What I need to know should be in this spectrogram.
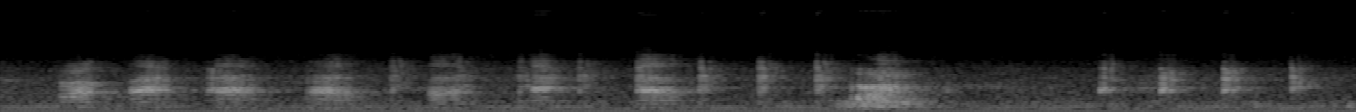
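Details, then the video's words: Seals at Zoo Augsburg, Bavaria, Germany, quarrelling and roaring at each other: a run of short, harsh barking calls repeated roughly every half second, with one longer, louder growling cry near the end. "Robben beim gegenseitigen anbrüllen."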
